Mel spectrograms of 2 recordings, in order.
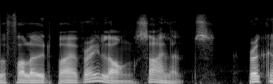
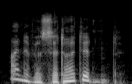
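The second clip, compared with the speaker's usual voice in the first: put-on high girlish protest; Alice interrupting; 9 semitones higher than usual. A narrator's reading. Alice cutting in on the Mock Turtle, high and protesting. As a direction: pitch up, quick indignant girl. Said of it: "interrupted Alice".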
